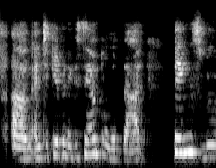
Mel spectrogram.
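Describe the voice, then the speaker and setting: Moderate pace and ordinary pitch variation from a woman's somewhat breathy voice. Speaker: professor. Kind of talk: lecture. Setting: seminar room with live and online audience.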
